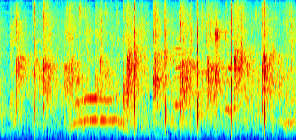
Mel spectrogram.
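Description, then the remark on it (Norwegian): An audience applauds: a dense, steady patter of many hands clapping at moderate loudness throughout, with a few voices calling out over it. “skal vi gi dem en klapp.”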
